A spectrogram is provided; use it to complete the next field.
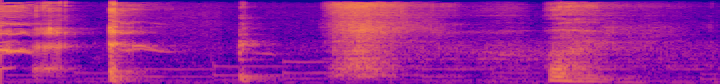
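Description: A run of about four harsh, forceful coughs at irregular intervals, fairly quiet, with short breathy gaps between the bursts and no talking.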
